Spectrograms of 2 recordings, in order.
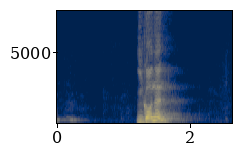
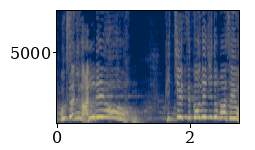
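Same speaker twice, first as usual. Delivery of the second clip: put-on laughing squeal of kids saying no; teen protest. Pastor imitates youth telling him not to mention BTS, high and laughing. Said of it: "막 이러더라고요".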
